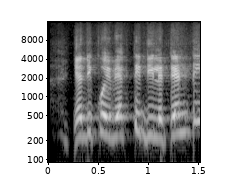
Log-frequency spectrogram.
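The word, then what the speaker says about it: dilettante: देखिए हमारा जो नेक्स्ट वर्ड है वो एक बहुत अच्छा वर्ड है, इसको पढ़ेंगे डाइलेटेंटी, है ना, इसको पढ़ेंगे डीले, इसका ना डाई नहीं पढ़ेंगे, इसको पढ़ेंगे डिलेटेंटी, ठीक है ना।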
